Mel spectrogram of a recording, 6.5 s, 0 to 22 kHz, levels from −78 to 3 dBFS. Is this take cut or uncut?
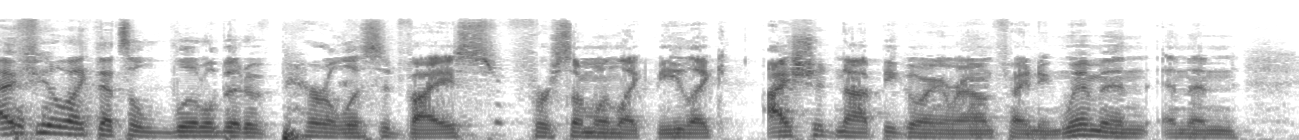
uncut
